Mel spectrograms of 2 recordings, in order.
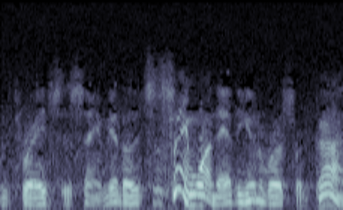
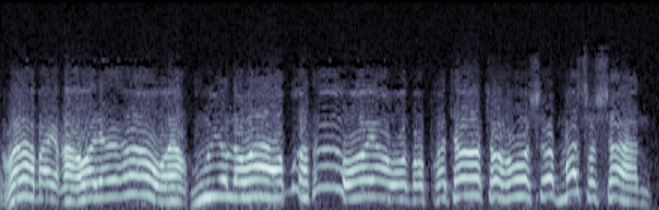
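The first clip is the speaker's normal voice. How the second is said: much higher, slow, stammering mock dub voice; badly dubbed actor; 6 dB louder than usual. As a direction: play the lip-sync of a badly dubbed film actor. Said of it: "he's obviously saying something".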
